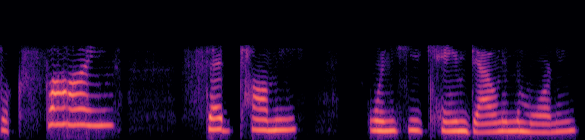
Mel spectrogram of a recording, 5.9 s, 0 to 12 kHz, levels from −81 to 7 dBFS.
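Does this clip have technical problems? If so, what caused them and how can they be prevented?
Yes. The whole clip has the sound of the G.729 codec, and the damage is plainly audible. Everything above about 3.7 kHz is gone and the low end stops near 200 Hz, giving that narrow phone-line band. The speech sounds slightly rough and synthetic because the codec rebuilds it from a vocal tract filter, a pitch guess and a handful of pulses per frame, which fits an 8 kbit/s G.729A stream. To prevent it, record or route the call through a wideband codec such as G.722 or Opus rather than G.729.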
